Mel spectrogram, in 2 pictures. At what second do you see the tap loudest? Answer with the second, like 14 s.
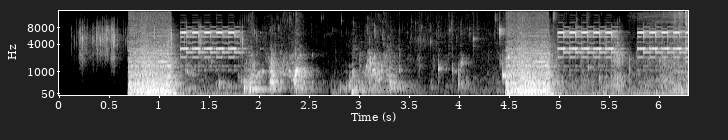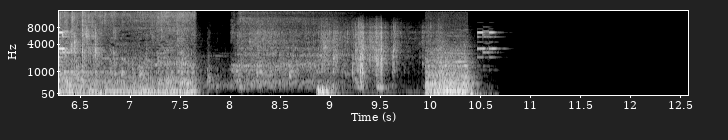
2 s.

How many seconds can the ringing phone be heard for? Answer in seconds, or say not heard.
4 s.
